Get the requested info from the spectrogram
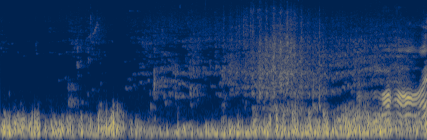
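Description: Motorcycle running over a rough dirt track, its engine and wind on the microphone making a dense, steady low rumble. A voice-like wavering sound comes in near the end.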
